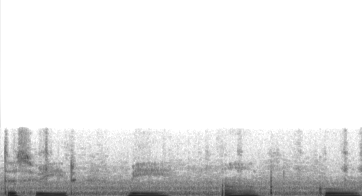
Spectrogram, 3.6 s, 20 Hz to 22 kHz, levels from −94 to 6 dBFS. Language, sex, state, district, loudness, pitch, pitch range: Hindi, male, Haryana, Rohtak, -17 LUFS, 120 Hz, 120-125 Hz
